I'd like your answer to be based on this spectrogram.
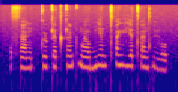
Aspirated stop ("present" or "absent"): absent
